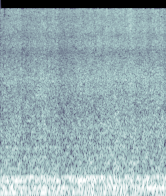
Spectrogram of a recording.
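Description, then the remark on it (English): A wakeboard tow boat doing a short loop, its engine droning steadily, a low, throbbing hum with rough wind-like noise over it, holding an even loudness throughout with no voices. “Oh, here goes Wakeboard Man again. Should we let him do his loop?”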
